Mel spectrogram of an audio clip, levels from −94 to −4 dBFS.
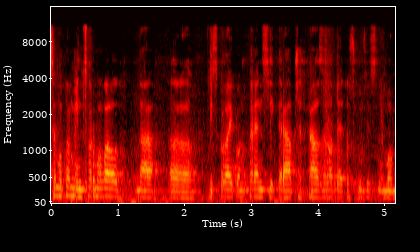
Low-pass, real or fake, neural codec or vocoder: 10.8 kHz; fake; codec, 24 kHz, 3 kbps, HILCodec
